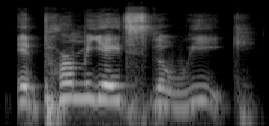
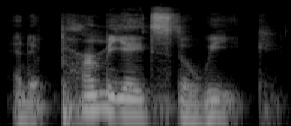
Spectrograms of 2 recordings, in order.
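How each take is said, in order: First: "permeates" lifted high and held; emphatic. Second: Said in the usual way. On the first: Shown as a demonstration. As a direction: preach "It permeates the week" higher, rising on "permeates". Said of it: "it goes beyond the hour". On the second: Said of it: "I love this statement".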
